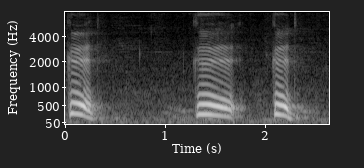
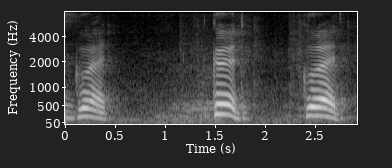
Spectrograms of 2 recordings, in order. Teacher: And my teacher would just laugh at me and tell me it was American because I was putting a schwa after all my short vowels.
